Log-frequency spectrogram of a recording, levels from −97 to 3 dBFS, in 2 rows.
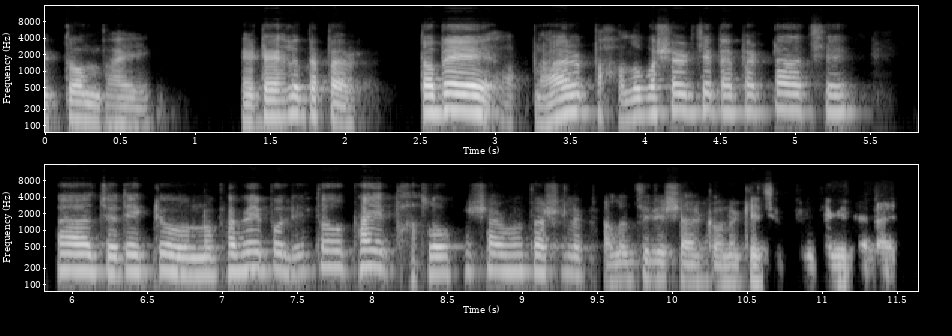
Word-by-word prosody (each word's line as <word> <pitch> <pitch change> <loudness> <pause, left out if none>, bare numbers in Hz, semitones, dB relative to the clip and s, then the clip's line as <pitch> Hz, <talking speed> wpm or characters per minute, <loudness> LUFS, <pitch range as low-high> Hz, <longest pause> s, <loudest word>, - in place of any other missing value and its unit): একদম 130 +2 0
ভাই। 115 -1 -4 0.8
এটাই 150 +5 +4
হলো 170 +2 +2
ব্যাপার। 160 0 +2 0.5
তবে 180 +2 +8 0.4
আপনার 135 +9 0 0.2
ভালোবাসার 170 +6 0
যে 200 - +1
ব্যাপারটা 185 +1 -2
আছে, 185 0 -7 0.7
আ - - +2 0.3
যদি 165 +1 0
একটু 180 +1 -7 0.2
অন্যভাবে 160 +5 -1
বলি 180 -3 -3
তো - - -3 0.2
ভাই 215 +1 +2 0.2
ভালোবাসার 175 +3 -3
মতো 180 0 -6
আসলে 170 -1 -8
ভালো 120 +2 -6
জিনিস 135 -2 -5
আর 120 - -4
কোনো 115 0 -4
কিছু 115 -1 -4
পৃথিবীতে 340 +8 -6
নাই। - - -4
170 Hz, 145 wpm, -22 LUFS, 140-185 Hz, 0.8 s, তবে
